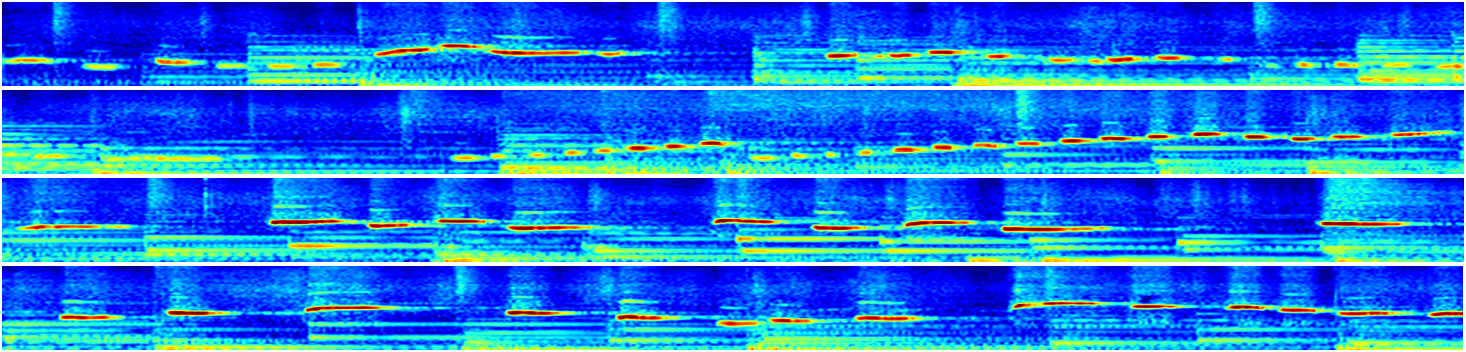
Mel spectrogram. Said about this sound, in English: So is that you on the record, …? Is that you whistling?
